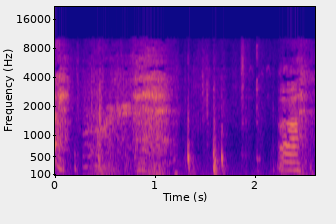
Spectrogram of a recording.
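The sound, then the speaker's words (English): A horse hitched to a cart shifts, with scattered clops and harness rattles, then a short snorting whinny at the end; faint voices murmur underneath. “Horse is all hooked up. Up you go.”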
